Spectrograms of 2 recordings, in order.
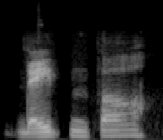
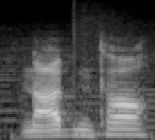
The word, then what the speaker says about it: Gnadenthal: Nathan Thaw. It's not Nathan Thaw. Because Google says the G is silent.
